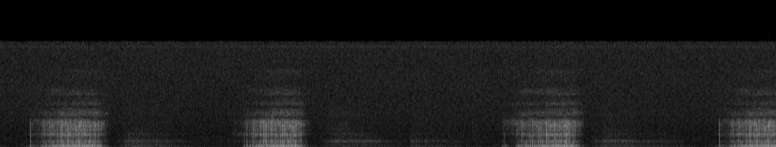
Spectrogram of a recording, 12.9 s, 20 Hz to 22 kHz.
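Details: Snoring sound effect of a sleeper: loud rattling snores on each breath in with quieter breaths out, about 18 breaths a minute; ordinary snoring.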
